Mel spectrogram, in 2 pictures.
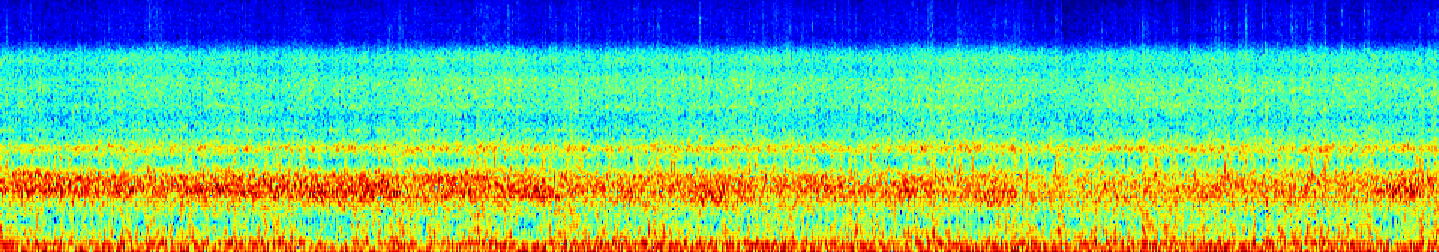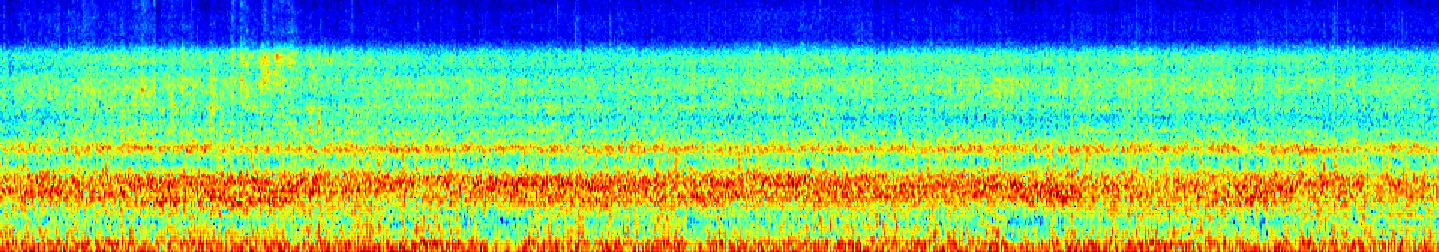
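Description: Passenger train running along the line, heard from inside a carriage by the window: a steady, loud noise of the wheels rolling on the track.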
